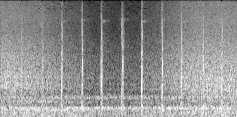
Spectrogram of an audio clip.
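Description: A large bird's feet patter quickly on stone.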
